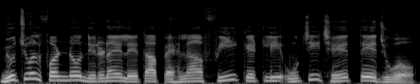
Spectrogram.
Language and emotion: Gujarati, neutral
